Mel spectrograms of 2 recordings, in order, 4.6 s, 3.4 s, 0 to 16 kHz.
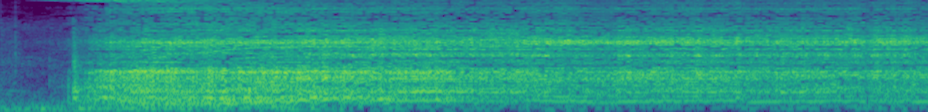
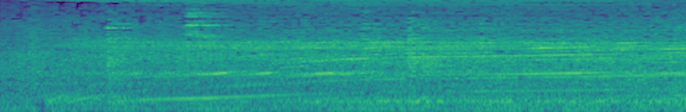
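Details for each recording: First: Aahana e-rickshaw loader 1500 W motor, removed and spun freely, gearbox noisy while driving: harsh rough whirring, high whine and gritty rumble; motor bearing worn and must be replaced, gearbox to be opened and checked. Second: Aahana e-rickshaw loader 1500 W motor after refit, sensor plate marked and realigned: smooth whine rising evenly on spin-up, no grinding or rumble; previous noise gone, motor sounds perfect.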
